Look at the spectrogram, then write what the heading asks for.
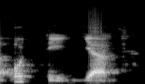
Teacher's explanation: bottiglia con questa bellissima, pesantissima B doppia all'inizio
